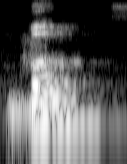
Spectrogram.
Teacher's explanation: e o K você mata o som do K.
